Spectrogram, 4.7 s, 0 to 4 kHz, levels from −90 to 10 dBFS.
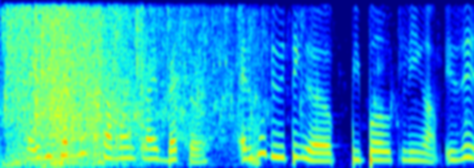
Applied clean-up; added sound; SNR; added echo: none; Bathtub (filling or washing) / Splash, splatter; 3 dB; none.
